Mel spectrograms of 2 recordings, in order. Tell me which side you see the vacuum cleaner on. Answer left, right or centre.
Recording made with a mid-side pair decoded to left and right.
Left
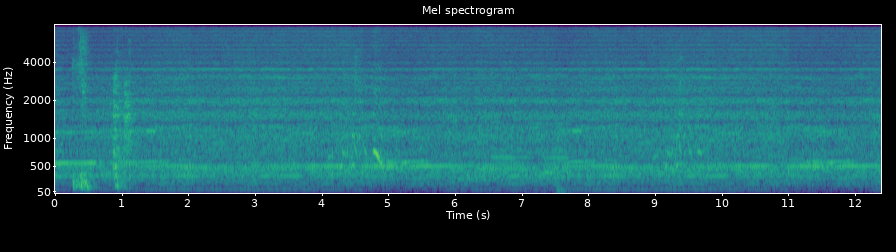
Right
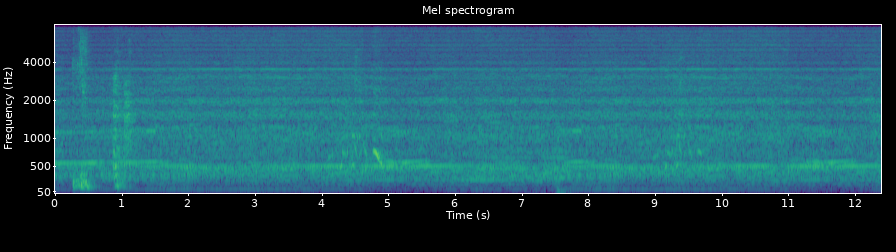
centre.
